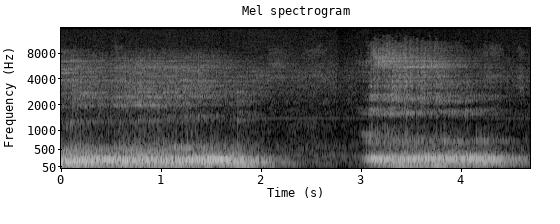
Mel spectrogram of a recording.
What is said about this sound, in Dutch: Alligator, low frequency, really low.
